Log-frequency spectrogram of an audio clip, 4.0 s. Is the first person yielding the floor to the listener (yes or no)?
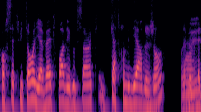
no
